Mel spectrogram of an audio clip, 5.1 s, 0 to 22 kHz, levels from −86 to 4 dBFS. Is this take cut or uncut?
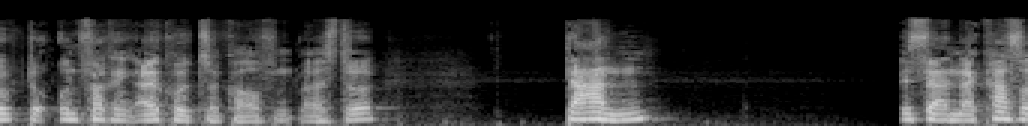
uncut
